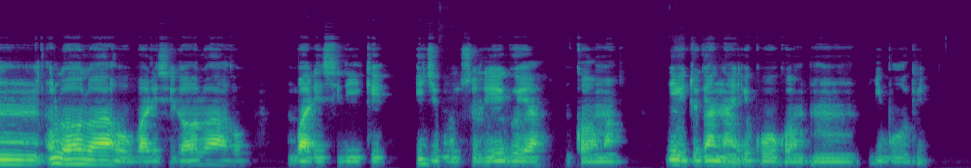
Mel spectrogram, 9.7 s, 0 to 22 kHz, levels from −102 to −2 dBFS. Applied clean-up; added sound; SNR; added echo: neural mask model Resemble Enhance denoiser.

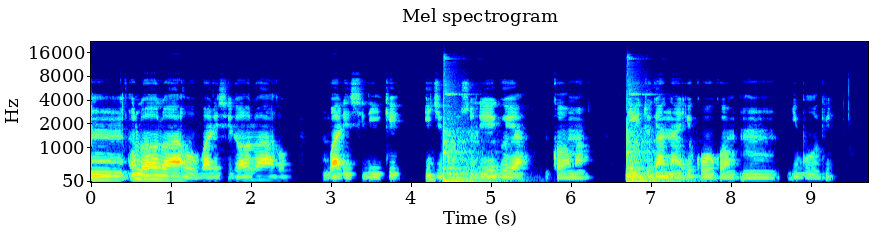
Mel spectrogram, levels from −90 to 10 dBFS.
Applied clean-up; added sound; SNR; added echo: none; Thump, thud; 6 dB; none.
